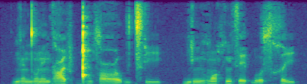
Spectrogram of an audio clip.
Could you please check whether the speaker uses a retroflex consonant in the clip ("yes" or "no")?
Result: no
